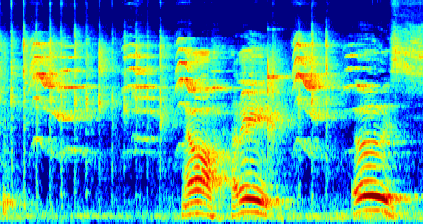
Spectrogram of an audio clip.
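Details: Small kitten during hand-feeding, human talk first, then three lower, arching meows about one second apart, each rising and falling smoothly.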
